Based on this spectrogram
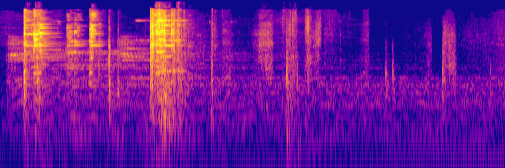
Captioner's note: tools clanking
